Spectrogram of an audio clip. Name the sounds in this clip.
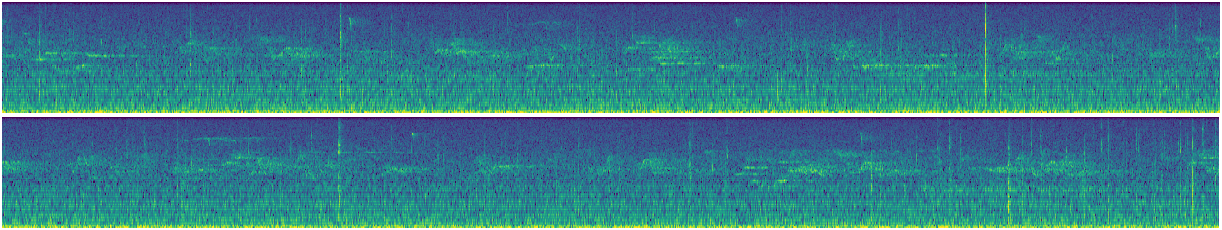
Red-eyed Vireo, Wood Thrush, American Robin, American Crow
